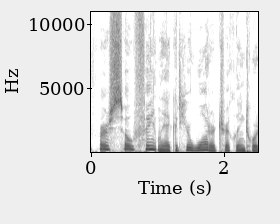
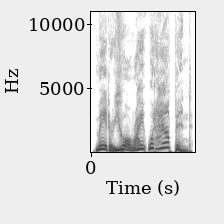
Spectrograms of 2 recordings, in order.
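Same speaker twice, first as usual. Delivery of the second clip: worried; 9 semitones higher than usual. A narrator's reading. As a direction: rush the worried questions. Boy rushes to hurt friend.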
